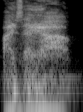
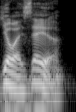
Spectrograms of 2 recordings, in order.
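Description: First: An unvoiced, breathy "Isaiah"; whispering a name over a sleeper; whispered call. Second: A firm, raised wake-up call; a friend trying harder to wake a sleeper, louder. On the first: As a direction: whisper his name to wake him. Nudging sleeping friend harder. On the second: Retold or imitated. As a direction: call "Yo, Isaiah" out louder to rouse him. Shaking friend to wake him.

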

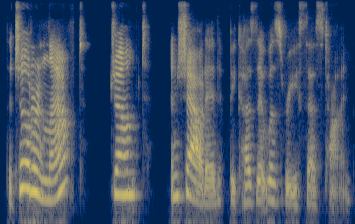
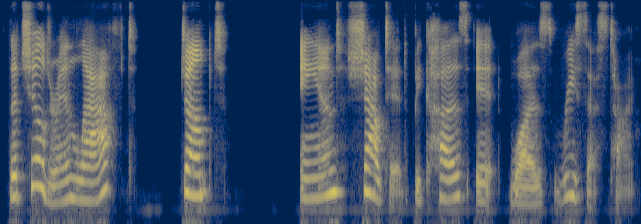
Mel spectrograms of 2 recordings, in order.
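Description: First: Said in the usual way. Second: Slow, with a clear pause at each comma; pausing at commas. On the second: Shown as a demonstration. Teacher modelling comma pauses for the class, slow and deliberate. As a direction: read it slowly, stopping after every listed verb. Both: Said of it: "A comma tells the reader when to pause".

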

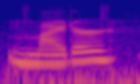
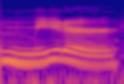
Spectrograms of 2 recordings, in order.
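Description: First: MITER pronounced MY-ter, questioning; miter with long i. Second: METER pronounced MEE-ter; meter with long ee. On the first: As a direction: try "miter" with an eye sound, unsure. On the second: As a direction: say "meter" with an ee in the first syllable. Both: Real, not acted. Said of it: "Is that how it's said?".

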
